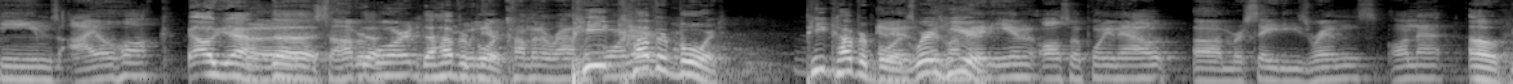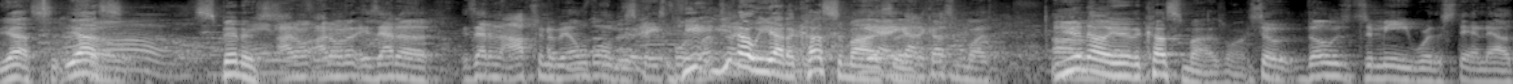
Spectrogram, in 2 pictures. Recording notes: Watching the show at our live viewing party in The Greene Space. A scene from the live taping of Empire Afterparty from WNYC.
